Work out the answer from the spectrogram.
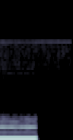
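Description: A telephone busy signal sounds when placing a call: one steady, mid-pitched tone burst lasting about half a second, then it cuts off abruptly into silence.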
